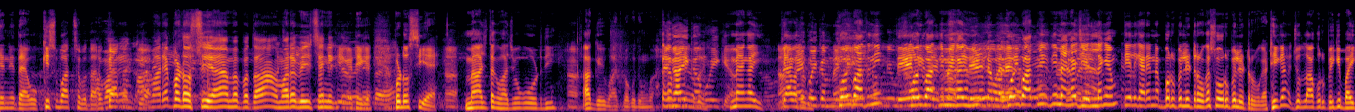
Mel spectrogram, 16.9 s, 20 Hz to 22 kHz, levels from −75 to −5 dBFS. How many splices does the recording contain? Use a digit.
3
